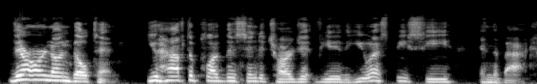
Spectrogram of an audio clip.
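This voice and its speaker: Animated man reviewing products, dry close sound. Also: on the high side, no room sound. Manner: emphatic, repeats key words for stress. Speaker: product reviewer, channel host.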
